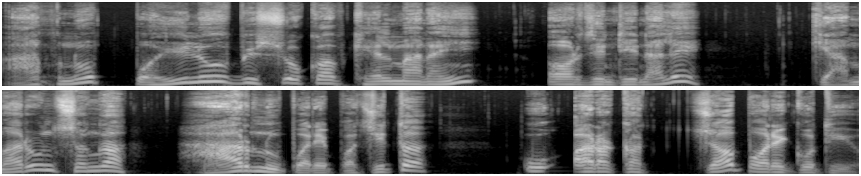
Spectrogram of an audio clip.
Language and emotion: Nepali, surprised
